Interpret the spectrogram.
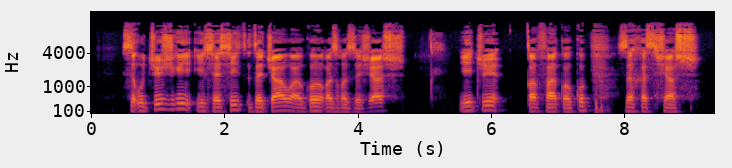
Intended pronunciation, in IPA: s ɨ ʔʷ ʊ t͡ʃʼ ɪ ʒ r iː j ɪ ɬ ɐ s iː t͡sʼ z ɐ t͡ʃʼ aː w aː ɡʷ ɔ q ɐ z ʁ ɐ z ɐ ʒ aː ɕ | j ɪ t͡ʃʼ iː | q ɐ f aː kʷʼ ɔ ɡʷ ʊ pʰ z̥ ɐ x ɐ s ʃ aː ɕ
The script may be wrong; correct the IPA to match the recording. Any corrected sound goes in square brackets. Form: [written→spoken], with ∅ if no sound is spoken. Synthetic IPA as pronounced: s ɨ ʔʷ ʊ t͡ʃʼ ɪ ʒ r iː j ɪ ɬ ɐ s iː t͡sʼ z ɐ t͡ʃʼ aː w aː ɡʷ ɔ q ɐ z ʁ ɐ z ɐ ʒ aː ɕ | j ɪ t͡ʃʼ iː | q ɐ f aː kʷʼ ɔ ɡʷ ʊ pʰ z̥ ɐ x ɐ s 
